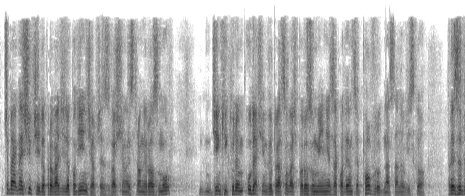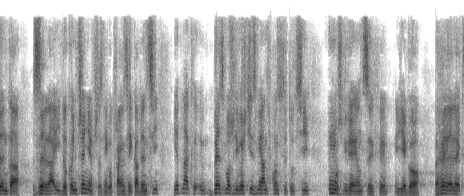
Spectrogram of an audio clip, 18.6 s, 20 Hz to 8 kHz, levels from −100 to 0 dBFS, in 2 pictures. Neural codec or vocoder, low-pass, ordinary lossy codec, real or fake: codec, 24 kHz, 6 kbps, HILCodec; 7.2 kHz; AAC, 32 kbps; fake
